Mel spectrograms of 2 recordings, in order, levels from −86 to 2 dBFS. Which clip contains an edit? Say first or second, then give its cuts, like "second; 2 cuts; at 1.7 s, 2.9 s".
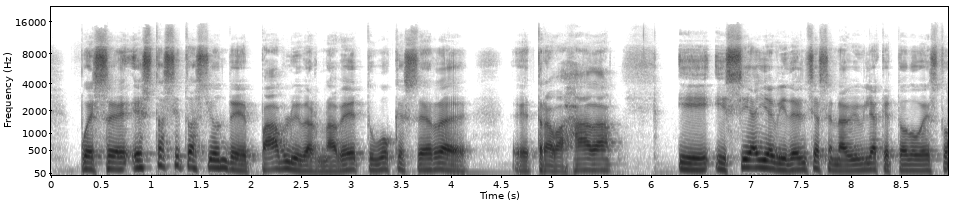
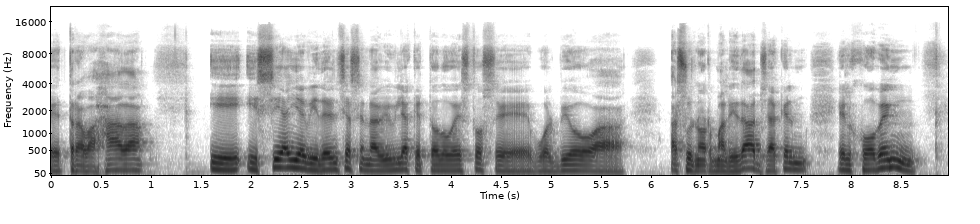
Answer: second; 1 cut; at 7.1 s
